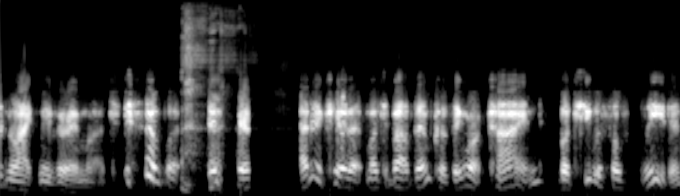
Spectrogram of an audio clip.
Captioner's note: laughter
